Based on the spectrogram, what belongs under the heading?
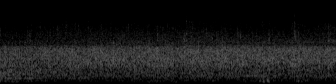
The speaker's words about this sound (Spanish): si le vas a aplaudir, un fuerte aplauso a él. Fuerte.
